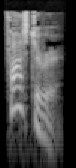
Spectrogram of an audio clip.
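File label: "fosterer", English, British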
